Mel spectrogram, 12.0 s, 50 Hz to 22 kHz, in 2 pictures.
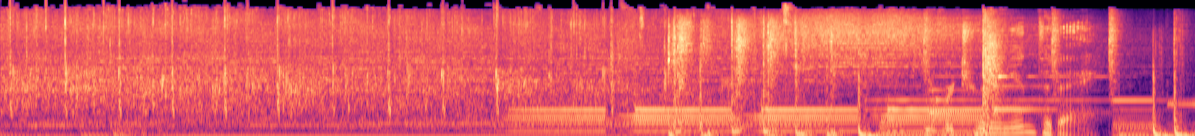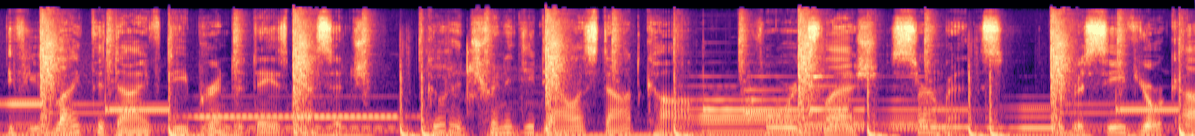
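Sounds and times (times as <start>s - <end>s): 
congregation applause: 0.0s - 4.4s
sustained low keyboard chords: 0.0s - 11.9s
speech: 5.2s - 11.9s.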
